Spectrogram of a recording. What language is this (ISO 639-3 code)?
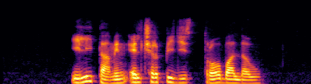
epo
